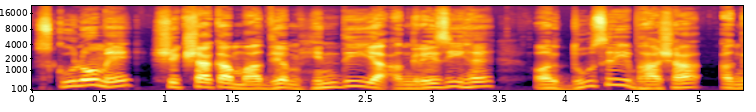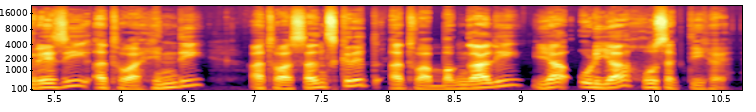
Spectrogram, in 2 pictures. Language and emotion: Hindi, neutral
